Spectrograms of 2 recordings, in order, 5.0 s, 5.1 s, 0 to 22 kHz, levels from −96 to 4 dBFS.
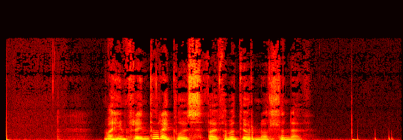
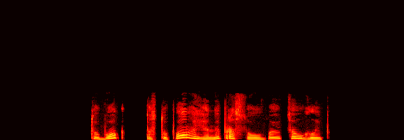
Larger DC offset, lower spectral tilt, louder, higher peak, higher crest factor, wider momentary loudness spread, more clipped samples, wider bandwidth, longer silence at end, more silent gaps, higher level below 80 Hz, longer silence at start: neither; second, -4.5 dB/octave vs -7 dB/octave; first, -26 LUFS vs -31 LUFS; first, -10 dBFS vs -14 dBFS; about the same, 18 dB vs 20 dB; first, 22 LU vs 10 LU; neither; first, 16 kHz vs 7.4 kHz; second, 0.35 s vs 1.05 s; second, none vs 1.56-1.83 s, 1.96-2.01 s, 3.53-3.59 s; first, -50 dBFS vs -76 dBFS; second, 0.1 s vs 1.15 s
